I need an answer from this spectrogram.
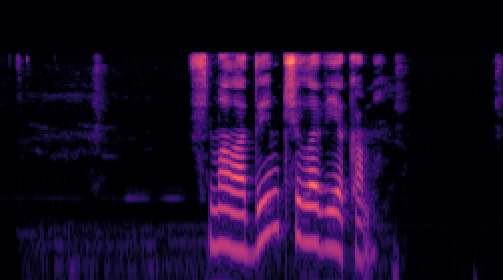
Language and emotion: Russian, neutral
